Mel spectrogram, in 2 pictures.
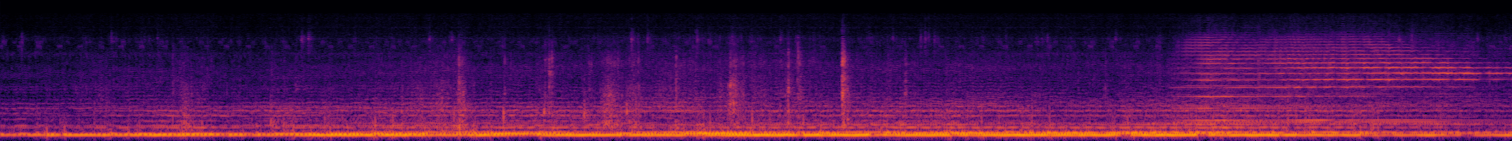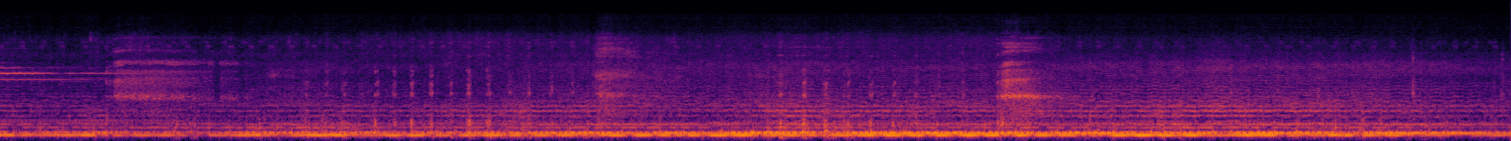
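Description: Eerie film score music built on a sustained buzzing drone. A bright high tone enters about twelve seconds in and slides slightly downward, and a few short accents come later.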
